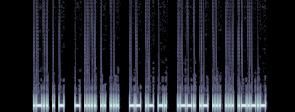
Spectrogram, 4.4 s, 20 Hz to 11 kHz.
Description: Morse code, heard as a keyed tone, about 50 wpm, 700 Hz. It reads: LET THIS MAN PASS.
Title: Sentences from Top 400 Words 50wpm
